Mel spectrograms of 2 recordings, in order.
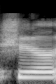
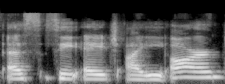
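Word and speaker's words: Schier: So I don't really know where they would have gotten it from either, but they pronounced it Shear. It's Scheier.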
